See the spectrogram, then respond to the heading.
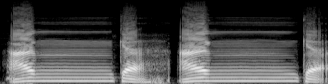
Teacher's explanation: dibaca samar-samar Dibaca dengan ada sedikit mendengungkannya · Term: Ikhfa Hakiki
